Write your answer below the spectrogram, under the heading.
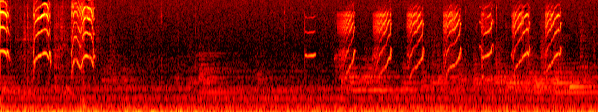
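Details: Wild little owl hatchling emerging from the egg: a few squeaky chirps at first, then a run of about eight falling, whistled squeaks roughly every half second, over low background hum.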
